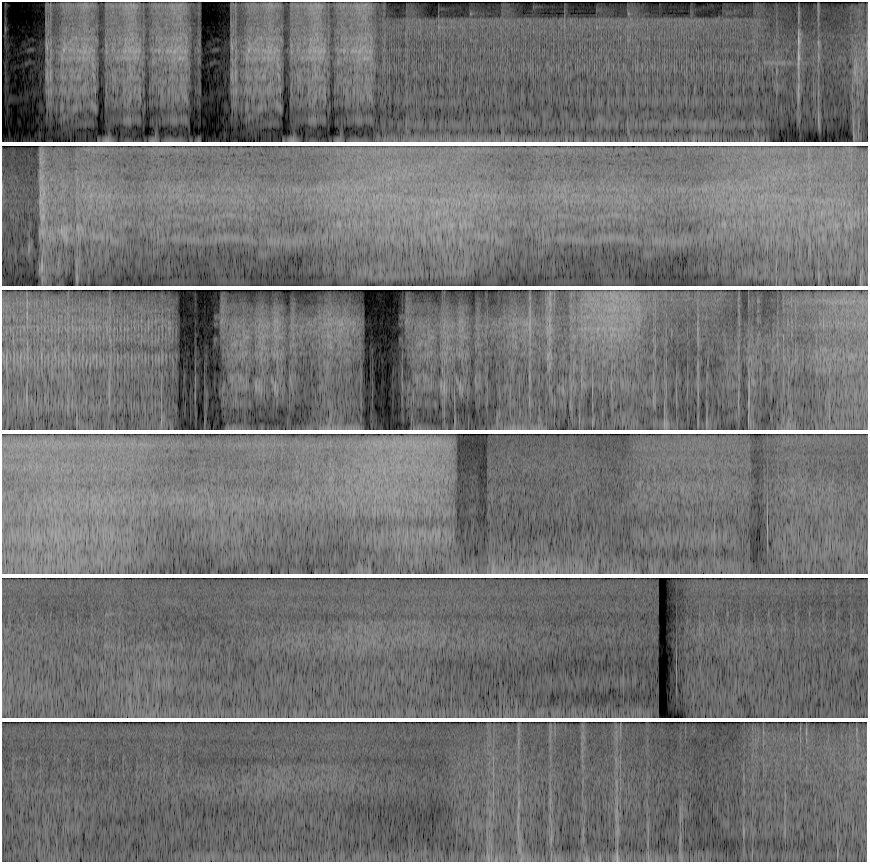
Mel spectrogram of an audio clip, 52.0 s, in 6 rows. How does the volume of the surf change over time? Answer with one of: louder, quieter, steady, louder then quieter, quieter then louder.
quieter.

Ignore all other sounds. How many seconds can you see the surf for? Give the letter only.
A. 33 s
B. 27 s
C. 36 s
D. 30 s
B.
